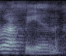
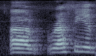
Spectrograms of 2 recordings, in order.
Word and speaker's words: Ruffian: okay the next thing is the Ruffian now let me know if I'm saying this wrong because I hear some people pronounce it differently I've just pronounced it Ruffian um the Endless Summer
